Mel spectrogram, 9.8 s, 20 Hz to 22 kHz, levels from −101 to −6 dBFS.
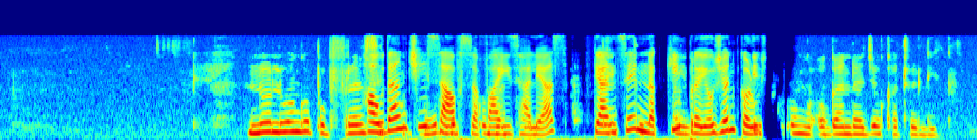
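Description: From 3.8 to 5.52 s the speech sinks and breaks into pieces, losing well over a second in total and falling by a very large amount at its deepest. This is speech suppressed in double talk. It is likely caused by the echo canceller failing to tell the talker apart from the loudspeaker echo while both sides spoke, so it turned everything down. The same dips return from 6.12 to 6.95 s and from 7.13 to 7.91 s, each losing most of a second.

Over and between these stretches, delayed copies of the speech are heard, trailing the original by about 175 to 180 ms. They come at 4.25 to 4.29 s at about −15 dB, 5.71 to 5.82 s at about −25 dB, 6.72 to 7.04 s at about −15 dB, and 7.53 to 7.6 s at about −10 dB. This is echo leak. Its likely cause is a far-end loudspeaker whose echo canceller let part of the pickup return, band-limited like the rest of the call to nothing above 8 kHz.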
